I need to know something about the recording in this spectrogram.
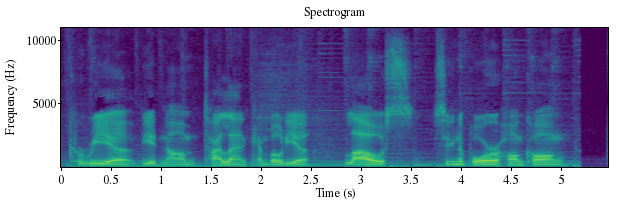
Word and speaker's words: Singapore: Singapore, not Signapore, but Singapore.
